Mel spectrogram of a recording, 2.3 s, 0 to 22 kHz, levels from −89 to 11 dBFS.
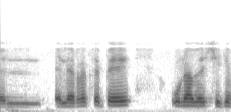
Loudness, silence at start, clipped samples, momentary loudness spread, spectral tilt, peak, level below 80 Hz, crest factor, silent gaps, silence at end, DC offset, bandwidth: -27 LUFS; 0 s; under 0.1%; 10 LU; -7.5 dB/octave; -10 dBFS; -64 dBFS; 18 dB; none; 0 s; under 0.1%; 4.8 kHz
